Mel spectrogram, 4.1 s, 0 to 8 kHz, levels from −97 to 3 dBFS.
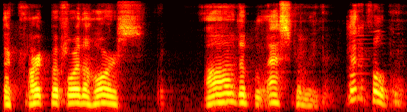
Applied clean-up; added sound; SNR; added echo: neural mask model DeepFilterNet 3.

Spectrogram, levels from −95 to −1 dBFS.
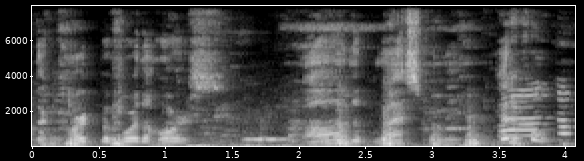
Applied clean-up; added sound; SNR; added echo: classical method log-MMSE.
